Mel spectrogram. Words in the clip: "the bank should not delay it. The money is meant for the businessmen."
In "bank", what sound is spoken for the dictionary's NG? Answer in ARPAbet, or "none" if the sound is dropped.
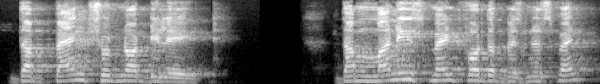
NG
